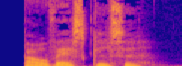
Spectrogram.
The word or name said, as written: bagvaskelse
